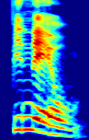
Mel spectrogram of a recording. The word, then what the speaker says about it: pneu: no dia a dia aí, informalidade, na, na informalidade, gente, o correto é pneu, certo? Não tem o e aí não. Depois do do P.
